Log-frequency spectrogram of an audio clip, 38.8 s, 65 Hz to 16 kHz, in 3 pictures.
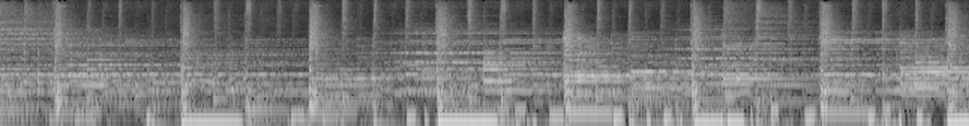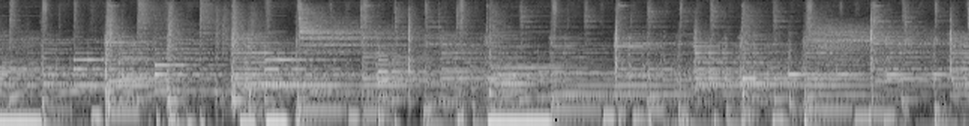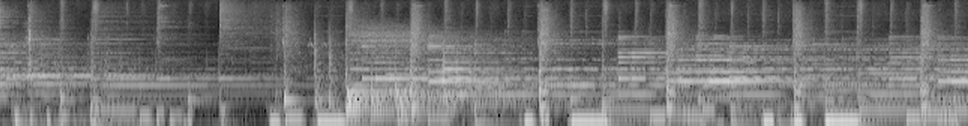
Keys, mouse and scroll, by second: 2.5 scroll, 2.6-3.1 scroll down 1, 3.1 KP_1, 4.3 click, 5.6 click, 6.3 click, 7.0-7.5 scroll up 4, 10.5 click, 11.7 shift+a, 19.9 click, 20.9 g, 25.4 click, 26.0 Tab, 26.6 click, 28.0 b, 29.9 click, 33.7 click, 34.1 b, 36.4 click.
